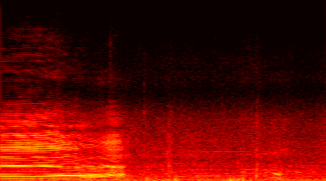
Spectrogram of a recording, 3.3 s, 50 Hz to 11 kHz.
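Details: Black Angus cattle at the Pon Ambarawa animal market in 2021, giving one drawn-out harmonic moo of about a second that fades, followed by low background market noise and faint clatter.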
